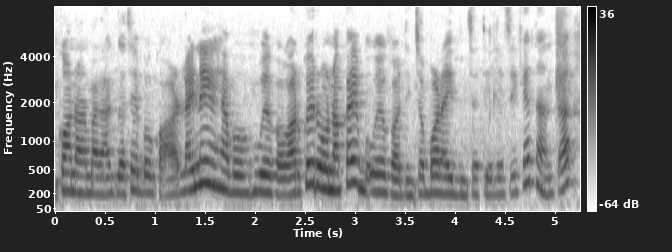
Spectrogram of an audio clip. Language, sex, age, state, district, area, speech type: Nepali, female, 30-45, West Bengal, Darjeeling, rural, spontaneous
